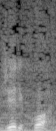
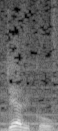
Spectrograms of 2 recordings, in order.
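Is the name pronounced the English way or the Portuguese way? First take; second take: Portuguese; English. First: The name is pronounced the Portuguese way. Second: The name is pronounced the English way.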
